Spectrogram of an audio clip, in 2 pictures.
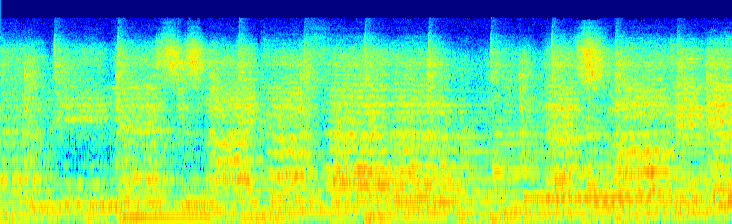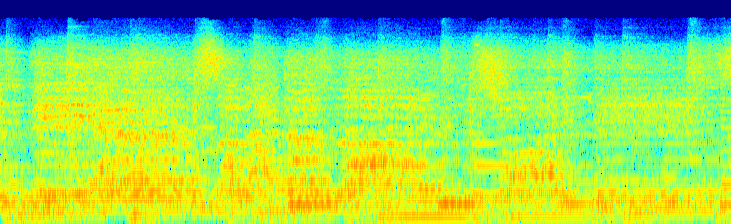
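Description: Mixed choir of women's and men's voices singing in harmony, with sustained chords and a low bass part underneath.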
